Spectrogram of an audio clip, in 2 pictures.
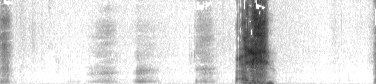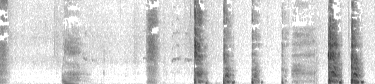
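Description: Soft sniffs and breaths, one loud explosive sneeze, then a run of short sharp sneezes and nasal bursts, with a cold-like illness.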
